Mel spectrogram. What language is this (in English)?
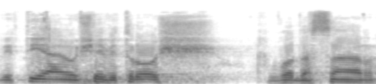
Hebrew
